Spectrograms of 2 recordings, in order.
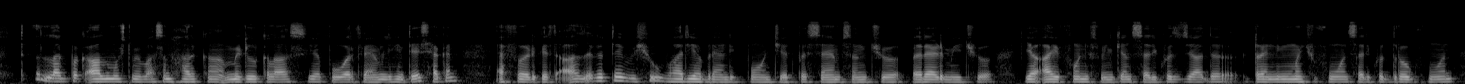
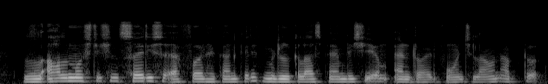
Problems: constant background noise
